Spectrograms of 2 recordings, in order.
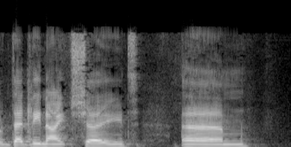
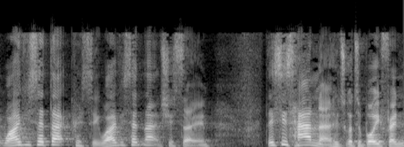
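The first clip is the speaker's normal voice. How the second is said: ordinary talk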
